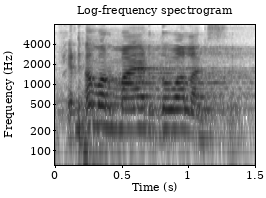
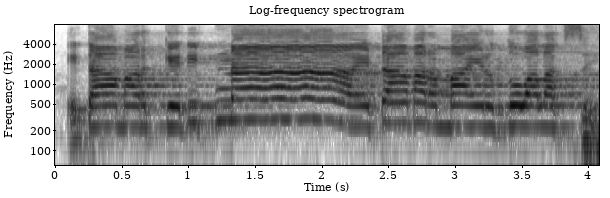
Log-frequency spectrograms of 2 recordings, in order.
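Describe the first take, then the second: First: Said in the usual way. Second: Chanted, intone the sheikh's humble reply; chanted sermon quote. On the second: Acted. Chanted quote, then repeated plainly. (chanted, সুরে টেনে বলা)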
